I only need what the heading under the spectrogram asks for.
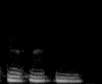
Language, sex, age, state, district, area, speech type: Assamese, female, 45-60, Assam, Sivasagar, rural, conversation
